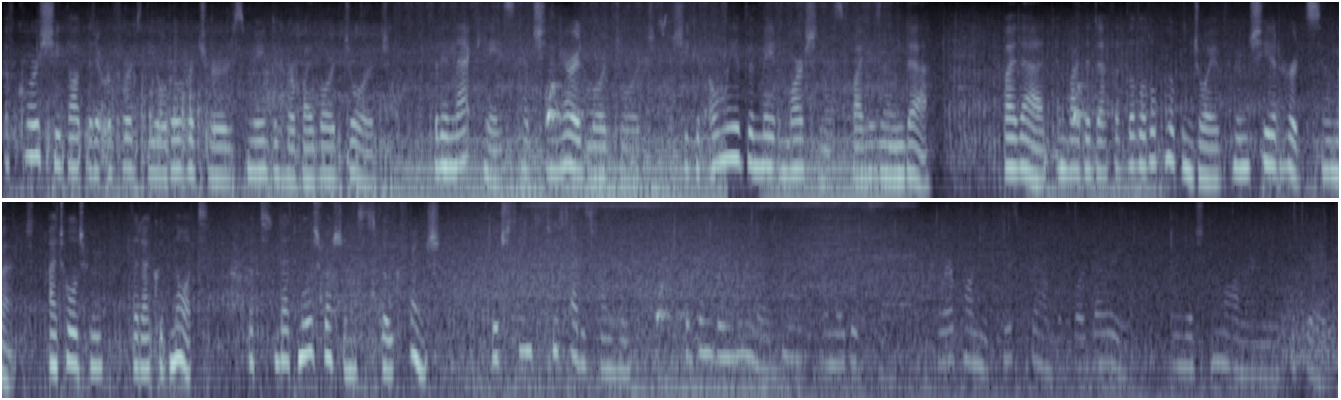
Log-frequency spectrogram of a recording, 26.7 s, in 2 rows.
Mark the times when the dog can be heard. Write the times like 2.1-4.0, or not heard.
5.0-6.8, 10.4-11.8, 19.6-21.4.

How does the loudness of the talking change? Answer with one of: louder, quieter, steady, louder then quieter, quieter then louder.
quieter.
